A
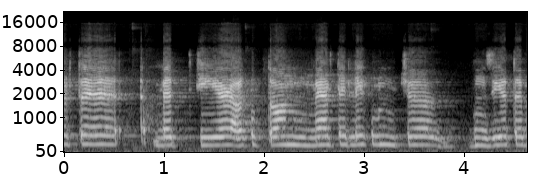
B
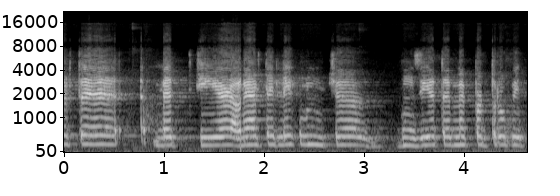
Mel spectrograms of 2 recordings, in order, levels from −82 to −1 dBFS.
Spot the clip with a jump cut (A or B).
B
